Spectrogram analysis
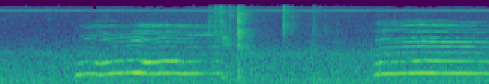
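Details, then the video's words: Pet cat protesting during claw trimming, giving two steady, tonal meows two seconds apart, the first slightly wavering, with a few soft clicks between them. "고양이 발톱깎이기"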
